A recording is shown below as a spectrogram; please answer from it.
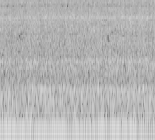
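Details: Taruna EFI petrol engine, which came in hesitating and lacking power, idling low, steady and even with no knocks or misses after a tune-up and idle screw adjustment.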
